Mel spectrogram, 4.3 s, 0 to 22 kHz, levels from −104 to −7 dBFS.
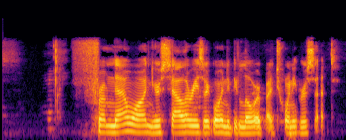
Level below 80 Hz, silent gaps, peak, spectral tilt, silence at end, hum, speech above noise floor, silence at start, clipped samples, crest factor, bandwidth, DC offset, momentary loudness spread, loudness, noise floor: -60 dBFS; none; -2 dBFS; -3.5 dB/octave; 0.15 s; none; 37 dB; 0.05 s; under 0.1%; 16 dB; 8.4 kHz; under 0.1%; 14 LU; -16 LUFS; -54 dBFS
